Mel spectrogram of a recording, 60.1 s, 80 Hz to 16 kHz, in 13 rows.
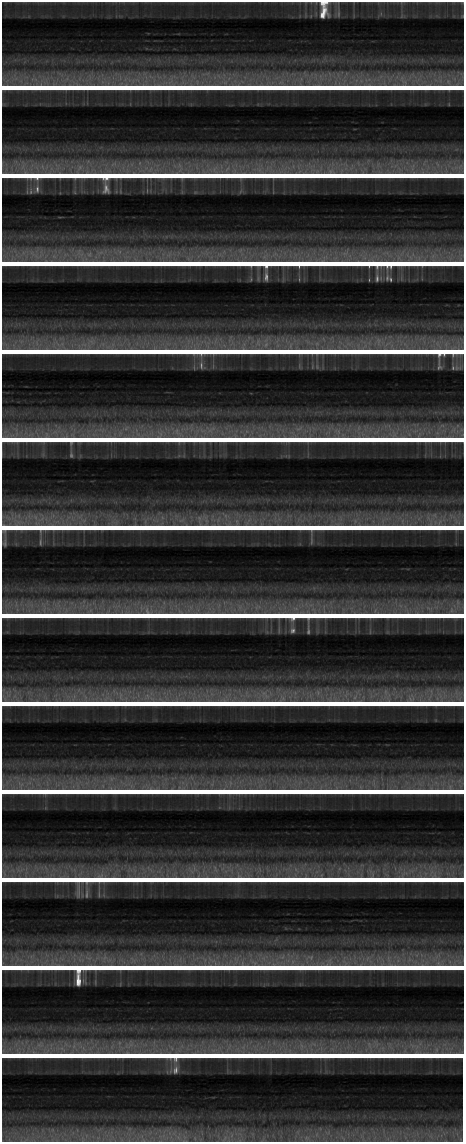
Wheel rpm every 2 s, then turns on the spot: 230, 220, 230, 230, 230, 220, 230, 230, 220, 220, 220, 220, 210, 230, 230, 230, 230, 220, 230, 230, 230, 230, 230, 230, 220, 230, 230, 240, 230, 230.
none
